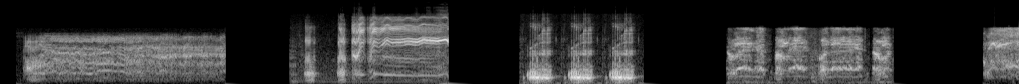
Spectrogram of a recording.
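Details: Pigs with suckling piglets: a long rasping whine, a shrill rising squeal, three short deep grunts, then a scratchy pulsed bout and another squeal beginning, with silent breaks between pieces.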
